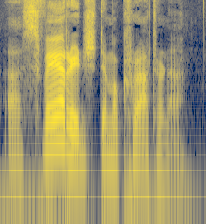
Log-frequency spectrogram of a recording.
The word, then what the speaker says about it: Sverigedemokraterna: And for the pronunciation of the right-wing party in Sweden, I found out it's a soft G, like GIF. It's not GIF, it's GIF. And that makes it Sverigedemokraterna.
